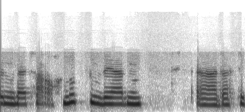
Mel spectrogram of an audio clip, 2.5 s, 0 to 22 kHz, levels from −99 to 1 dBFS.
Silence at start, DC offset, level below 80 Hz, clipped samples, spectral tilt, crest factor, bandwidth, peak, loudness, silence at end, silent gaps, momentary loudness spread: 0 s; under 0.1%; -66 dBFS; under 0.1%; -9.5 dB/octave; 12 dB; 4.1 kHz; -10 dBFS; -22 LUFS; 0 s; none; 7 LU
